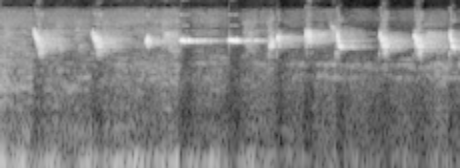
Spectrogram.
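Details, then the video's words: Kurincang singing energetically with varied fill, recorded for training other birds: high, slightly buzzy chirps repeated about three times a second, broken by a short pure whistle, over a faint low hum. "Masteran terbaru burung kurincang gacor isian"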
